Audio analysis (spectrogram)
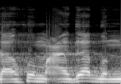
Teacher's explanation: mim mati bertemu dengan ain izhar syafawi tidak berdengung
